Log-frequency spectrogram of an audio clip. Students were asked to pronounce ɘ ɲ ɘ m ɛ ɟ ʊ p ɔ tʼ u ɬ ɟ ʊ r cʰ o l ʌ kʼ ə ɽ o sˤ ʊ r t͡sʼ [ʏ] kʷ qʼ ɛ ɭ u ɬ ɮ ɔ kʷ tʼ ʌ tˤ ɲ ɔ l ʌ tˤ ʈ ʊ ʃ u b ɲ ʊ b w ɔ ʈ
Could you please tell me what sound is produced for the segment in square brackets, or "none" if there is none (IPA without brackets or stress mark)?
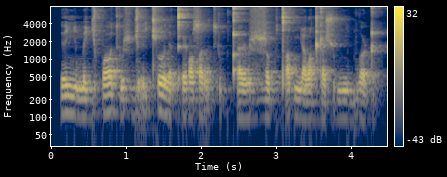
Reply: u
